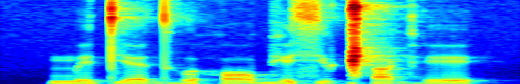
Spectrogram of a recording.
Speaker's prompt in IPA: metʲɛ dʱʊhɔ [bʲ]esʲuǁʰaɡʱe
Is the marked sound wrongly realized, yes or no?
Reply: no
